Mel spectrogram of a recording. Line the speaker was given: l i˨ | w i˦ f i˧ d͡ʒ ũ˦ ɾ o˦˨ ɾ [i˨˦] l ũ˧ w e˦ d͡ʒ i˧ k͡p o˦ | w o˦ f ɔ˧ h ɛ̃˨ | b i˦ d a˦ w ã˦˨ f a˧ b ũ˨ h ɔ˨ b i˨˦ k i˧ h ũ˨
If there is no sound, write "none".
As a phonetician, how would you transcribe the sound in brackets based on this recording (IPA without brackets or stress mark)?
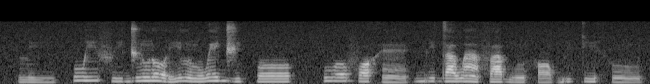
i˨˦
